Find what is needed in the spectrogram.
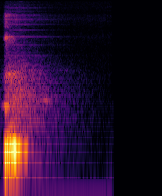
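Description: A man's short, sigh-like breath into a microphone during a pause in speaking, lasting about a quarter of a second, followed by dead silence.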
